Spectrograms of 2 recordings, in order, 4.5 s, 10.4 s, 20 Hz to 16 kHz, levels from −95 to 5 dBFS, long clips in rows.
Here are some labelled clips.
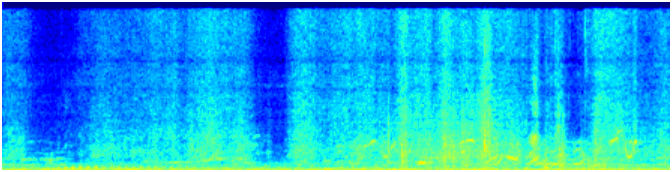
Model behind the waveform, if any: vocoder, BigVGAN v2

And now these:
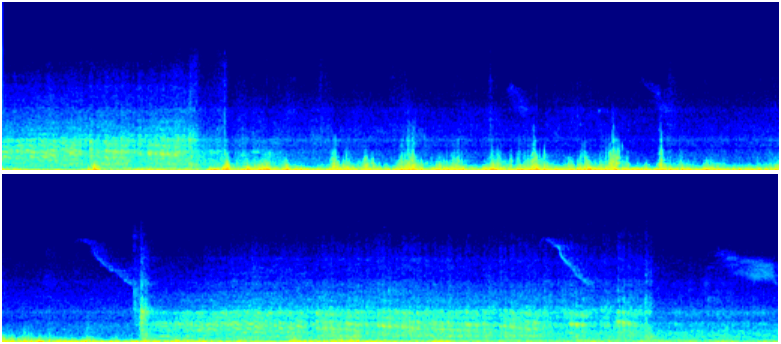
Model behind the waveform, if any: none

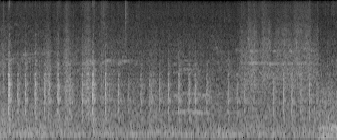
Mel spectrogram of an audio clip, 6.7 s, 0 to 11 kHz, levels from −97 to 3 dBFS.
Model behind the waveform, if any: vocoder, WaveNeXt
